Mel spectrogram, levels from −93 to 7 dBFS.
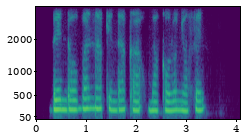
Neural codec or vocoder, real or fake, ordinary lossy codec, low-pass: codec, 16 kHz, 8 kbps, FreqCodec, smaller model; fake; Opus, 16 kbps; 3.6 kHz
